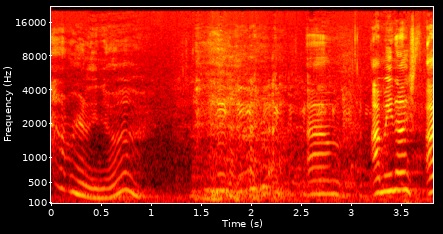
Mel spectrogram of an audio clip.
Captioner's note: audience laughs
